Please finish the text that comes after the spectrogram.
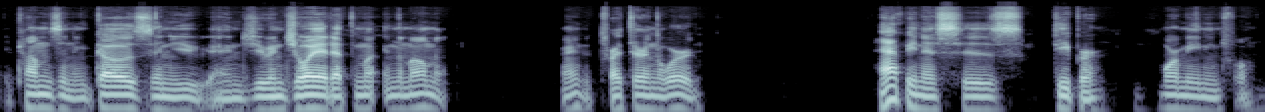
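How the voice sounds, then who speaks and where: A man's voice: low voice, fairly even intonation, normal speed, long pauses, dark tone, no echo, clean studio sound. A man hosting a relationship podcast in a casual, rambling, self-deprecating way, chuckling as he talks. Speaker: podcast host.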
